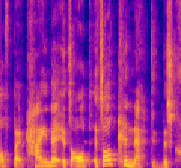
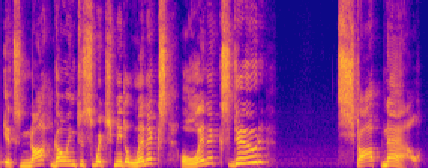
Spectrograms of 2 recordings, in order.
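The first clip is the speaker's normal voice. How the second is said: annoyed rant; 5 semitones higher, slower than usual. Real, not acted. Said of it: "I'm annoyed, I'm voicing my concerns".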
